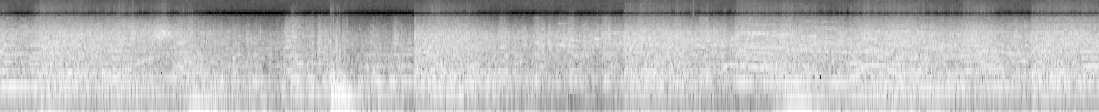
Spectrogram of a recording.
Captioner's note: gunshots banging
